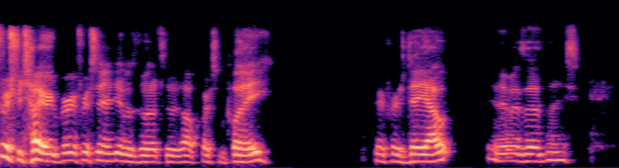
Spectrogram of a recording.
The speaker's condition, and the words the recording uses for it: Parkinson's disease. One problem I have with Parkinson's, my diaphragm doesn't seem to work as well.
